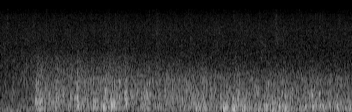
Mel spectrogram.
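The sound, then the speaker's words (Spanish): Heavy rain pours steadily onto rooftops in Veracruz in a dense, continuous wash, with a low rumble of thunder rolling underneath throughout. “El sonido de la lluvia golpeando los tejados de Veracruz era una sinfonía constante que me acompañaba en las noches solitarias en el Instituto Forense.”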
